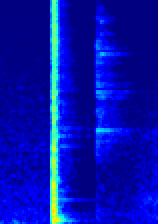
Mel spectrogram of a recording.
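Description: A single sharp rifle shot from a scoped rifle cracks out once, loud and close, with a short echo trailing after it in an otherwise quiet outdoor setting.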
